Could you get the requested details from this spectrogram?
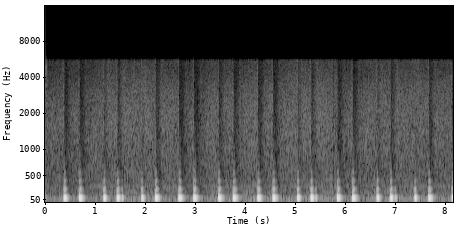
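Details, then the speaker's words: Normal S1 and S2 heart sounds: a steady lub-dub at about 78 a minute with crisp first and second sounds. S1 comes from mitral valve closure and S2 from aortic valve closure. "closure of the heart valves creates a pair of audible heart sounds the first sound S1 arises from closure of the mitro valve"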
